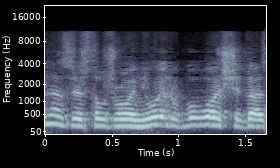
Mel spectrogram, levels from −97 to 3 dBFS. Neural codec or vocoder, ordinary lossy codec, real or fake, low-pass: codec, 16 kHz in and 24 kHz out, 0.6 kbps, FocalCodec, streaming, 2048 codes; AAC, 32 kbps; fake; 10.8 kHz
